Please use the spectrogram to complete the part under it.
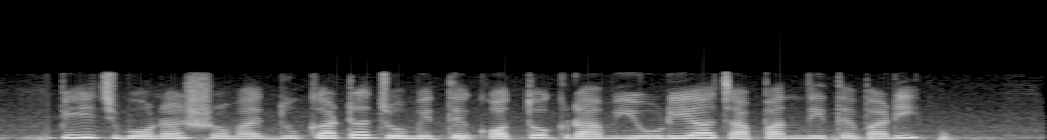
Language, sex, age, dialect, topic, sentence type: Bengali, female, 18-24, Standard Colloquial, agriculture, question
